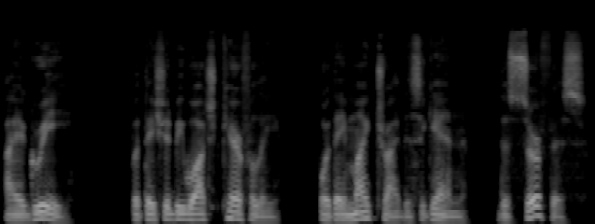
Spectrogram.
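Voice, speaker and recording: An actor voicing a cold, disciplined synth hunter in a video game, speaking in a clipped, curt, formal and authoritative way. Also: male voice, sits low, normal speed, dry recording, clean studio sound. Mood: grave, resolute. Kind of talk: scripted video game voice lines.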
